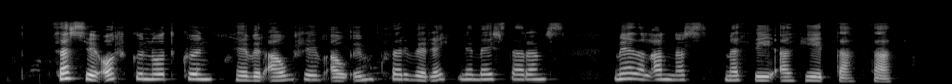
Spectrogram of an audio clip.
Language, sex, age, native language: Icelandic, female, 30-39, Icelandic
